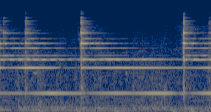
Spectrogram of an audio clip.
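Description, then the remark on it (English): A handheld bell is struck three times at uneven intervals to mark a patient's last radiation treatment, each clang sharp and bright, its clear metallic tone ringing on between strikes, with no voices. “Ring the bell three times.”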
